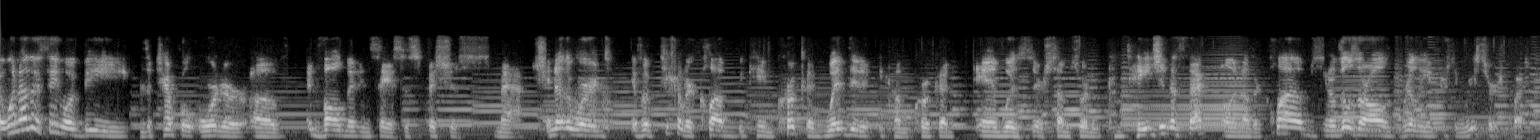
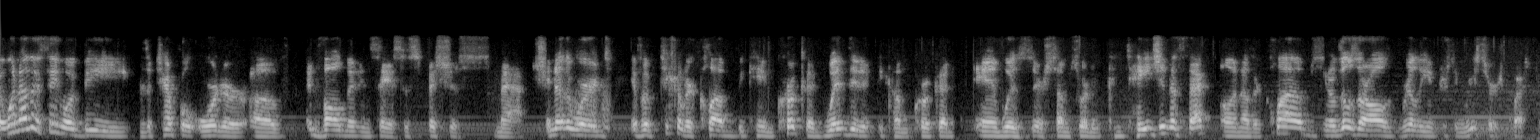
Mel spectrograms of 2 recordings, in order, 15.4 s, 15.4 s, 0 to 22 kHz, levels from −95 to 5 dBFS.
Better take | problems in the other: second | background sound (Brass instrument); 12 dB below the speech

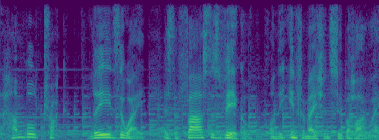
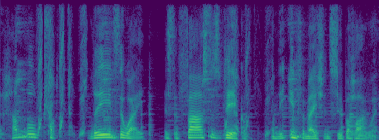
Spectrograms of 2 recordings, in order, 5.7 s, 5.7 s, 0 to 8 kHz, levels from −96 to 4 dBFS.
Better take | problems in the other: first | noise reduction (neural mask model RNNoise)

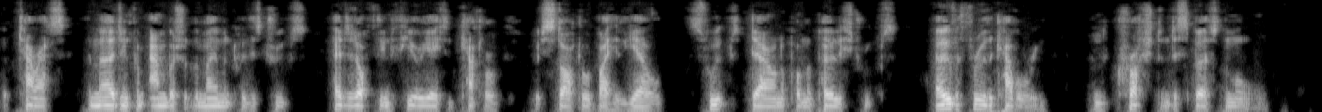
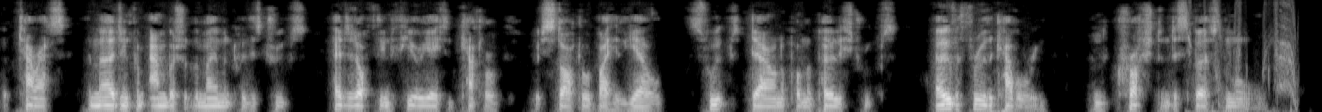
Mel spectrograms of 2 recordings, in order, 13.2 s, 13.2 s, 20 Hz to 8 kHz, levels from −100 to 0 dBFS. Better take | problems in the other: first | background sound (Scratching (performance technique)); 17 dB below the speech

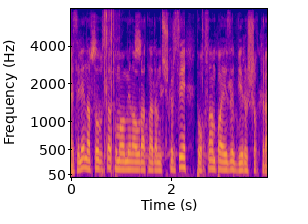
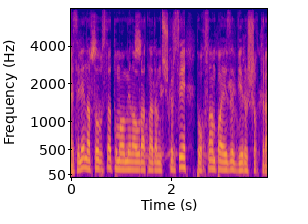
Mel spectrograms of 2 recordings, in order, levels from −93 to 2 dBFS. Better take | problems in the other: second | noise reduction (neural mask model DeepFilterNet 3)

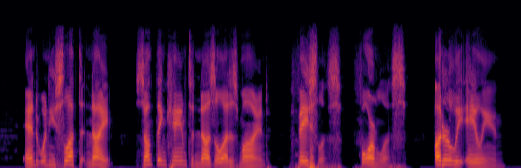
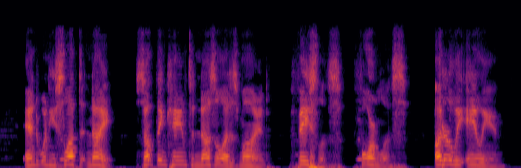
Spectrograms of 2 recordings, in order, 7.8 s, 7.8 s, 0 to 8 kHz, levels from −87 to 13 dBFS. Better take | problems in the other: first | background sound (Wind instrument, woodwind instrument); 20 dB below the speech // room echo; dies away in 0.2 s

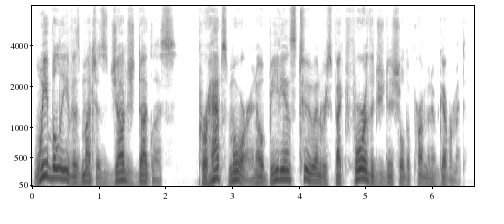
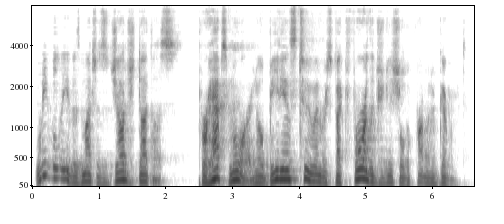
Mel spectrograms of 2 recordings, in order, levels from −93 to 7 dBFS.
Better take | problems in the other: first | noise reduction (neural mask model DeepFilterNet 3)

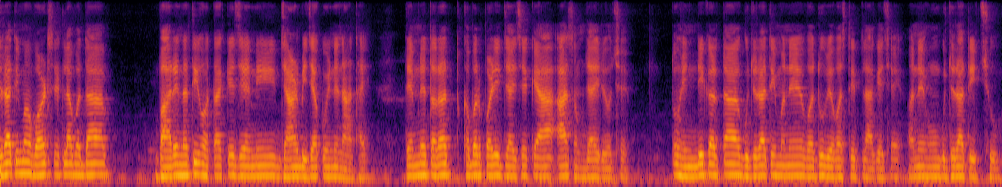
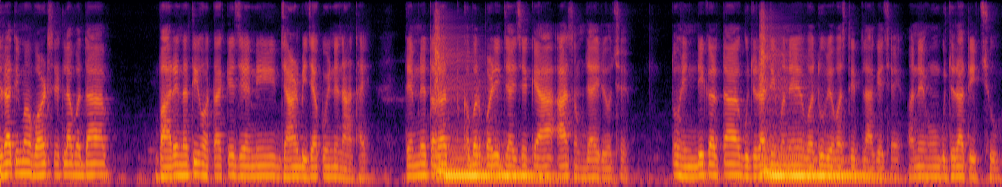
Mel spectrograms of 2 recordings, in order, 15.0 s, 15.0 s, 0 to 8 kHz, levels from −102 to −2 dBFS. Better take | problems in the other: first | background sound (Guitar); 2 dB above the speech

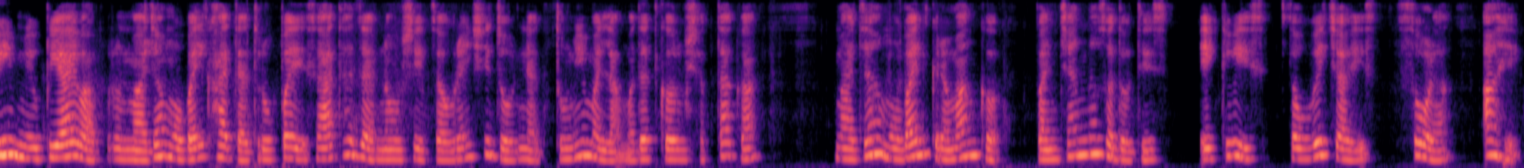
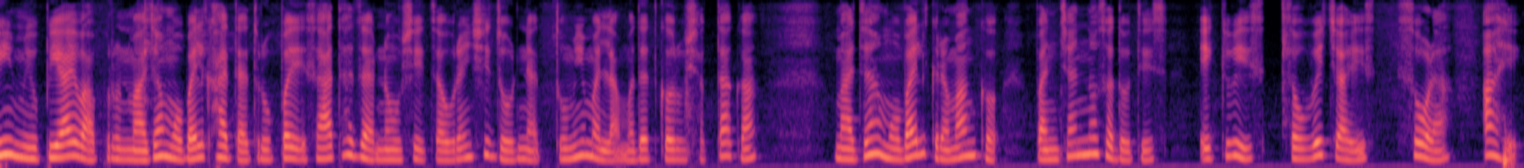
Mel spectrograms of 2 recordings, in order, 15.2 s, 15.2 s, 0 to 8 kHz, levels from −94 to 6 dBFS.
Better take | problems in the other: second | noise reduction (neural mask model DeepFilterNet 3)

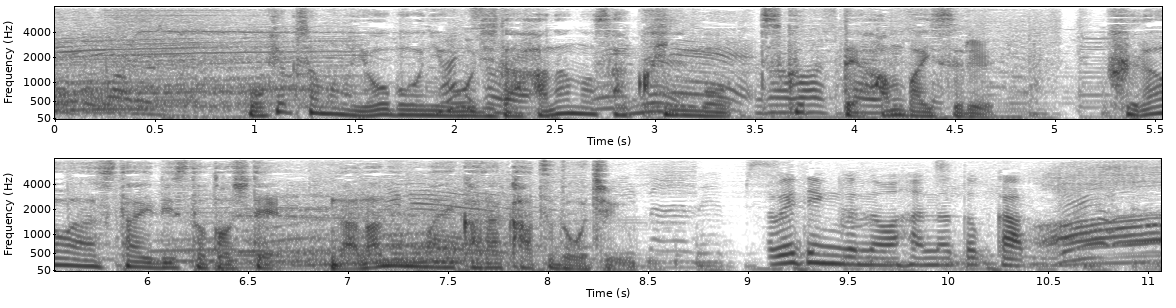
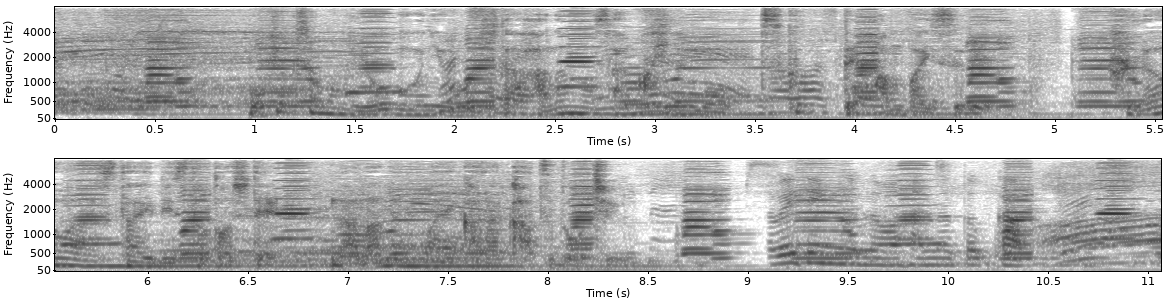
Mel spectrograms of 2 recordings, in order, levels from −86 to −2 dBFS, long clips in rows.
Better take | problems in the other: first | background sound (Harmonica); 1 dB above the speech // room echo; dies away in 0.2 s

